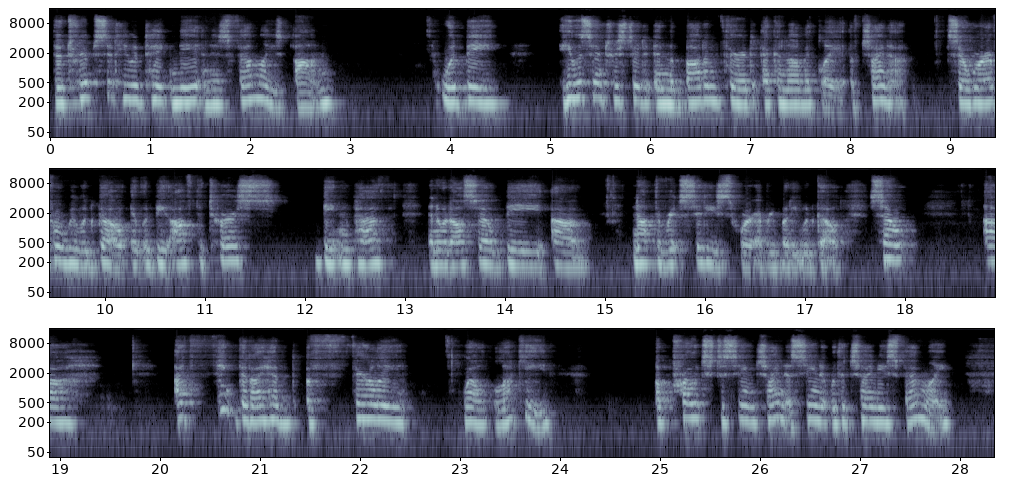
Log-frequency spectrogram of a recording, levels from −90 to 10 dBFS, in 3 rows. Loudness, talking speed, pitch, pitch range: -23 LUFS, 150 wpm, 200 Hz, 185-220 Hz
